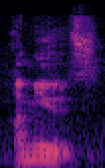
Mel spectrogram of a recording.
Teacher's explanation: it's so quick, it's so brief, it's like you're almost barely saying A, but you're mostly saying muse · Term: vocal shewa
